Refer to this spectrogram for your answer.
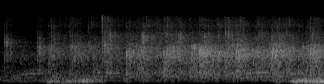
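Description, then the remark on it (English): An audience claps together in a steady, dense burst of applause that holds at an even, fairly loud level throughout, with no voices rising above it. “That does deserve a clap.”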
